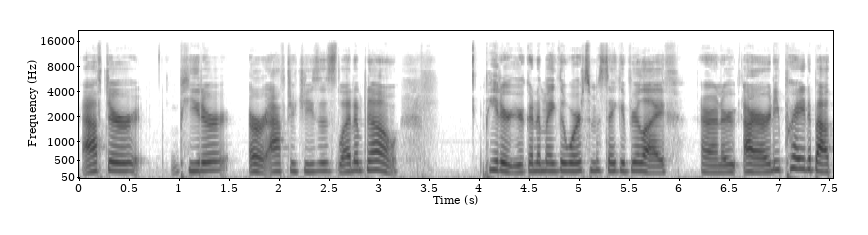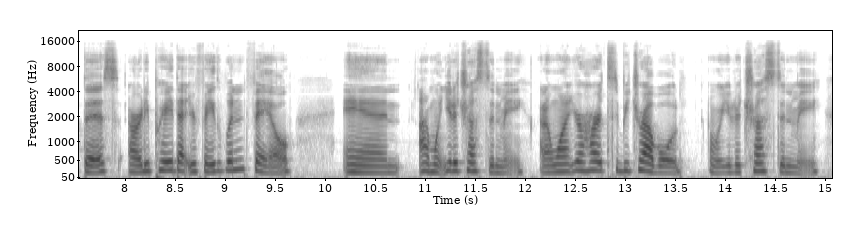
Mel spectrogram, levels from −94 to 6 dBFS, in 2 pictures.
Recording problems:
none

